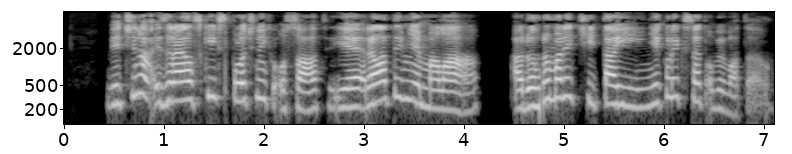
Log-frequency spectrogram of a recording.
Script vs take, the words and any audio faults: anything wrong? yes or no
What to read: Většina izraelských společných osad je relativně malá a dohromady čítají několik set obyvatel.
yes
